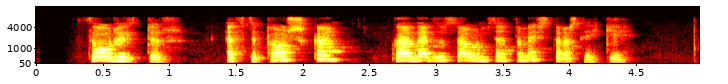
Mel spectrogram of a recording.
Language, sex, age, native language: Icelandic, female, 50-59, Icelandic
